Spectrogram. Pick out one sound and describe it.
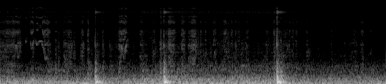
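Loose stones knock against the underside of a car.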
